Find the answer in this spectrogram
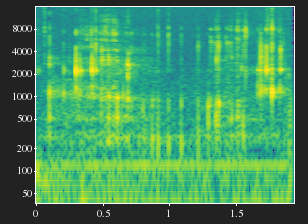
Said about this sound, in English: Little limeade sip.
